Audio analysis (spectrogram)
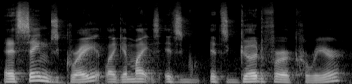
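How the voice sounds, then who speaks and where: A man's voice: mid-range voice, expressive, normal speed. Casual, swearing man in his twenties. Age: 20s. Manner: rambling, frequent "like", swears freely. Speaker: podcast host. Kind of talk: candid casual podcast talk.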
